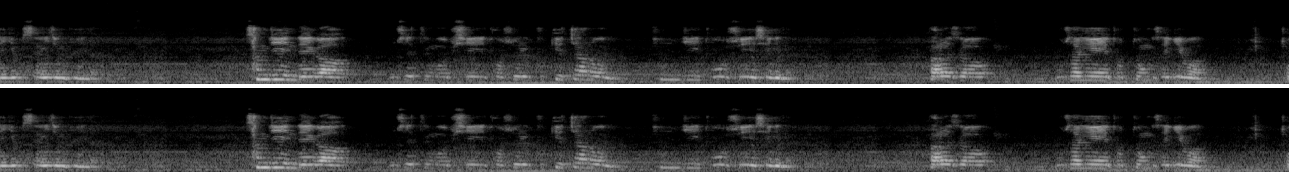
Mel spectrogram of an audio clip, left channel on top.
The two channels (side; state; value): both; identical; correlation 1.00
